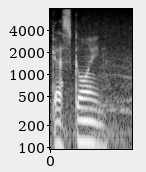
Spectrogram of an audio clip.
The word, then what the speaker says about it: Gascoigne: And the only reason I know how to pronounce that is because obviously I played the game before. So Gascoigne and Viola.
